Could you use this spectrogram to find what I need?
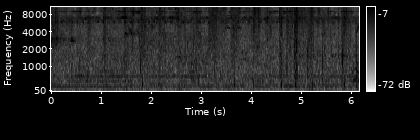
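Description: Footsteps crunch on a hard path.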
